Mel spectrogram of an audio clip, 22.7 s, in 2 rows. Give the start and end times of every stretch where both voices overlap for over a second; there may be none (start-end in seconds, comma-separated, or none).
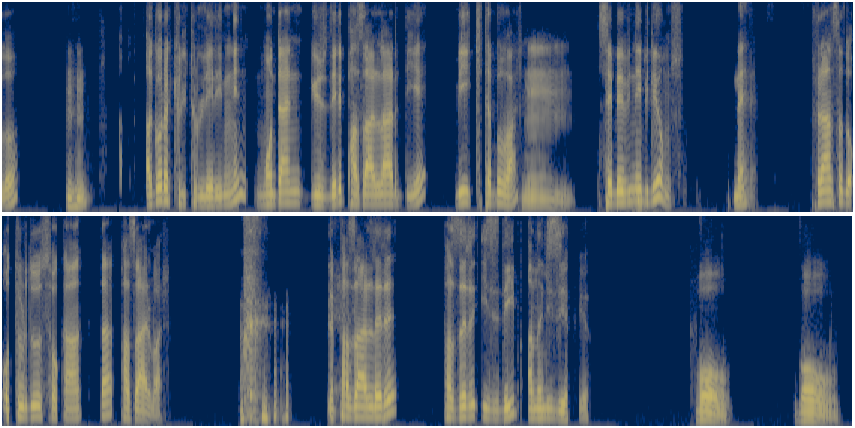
none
